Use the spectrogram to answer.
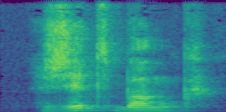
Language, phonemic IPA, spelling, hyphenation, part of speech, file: Dutch, /ˈzɪt.bɑŋk/, zitbank, zit‧bank, noun, Nl-zitbank.ogg
- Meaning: a couch, a sofa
